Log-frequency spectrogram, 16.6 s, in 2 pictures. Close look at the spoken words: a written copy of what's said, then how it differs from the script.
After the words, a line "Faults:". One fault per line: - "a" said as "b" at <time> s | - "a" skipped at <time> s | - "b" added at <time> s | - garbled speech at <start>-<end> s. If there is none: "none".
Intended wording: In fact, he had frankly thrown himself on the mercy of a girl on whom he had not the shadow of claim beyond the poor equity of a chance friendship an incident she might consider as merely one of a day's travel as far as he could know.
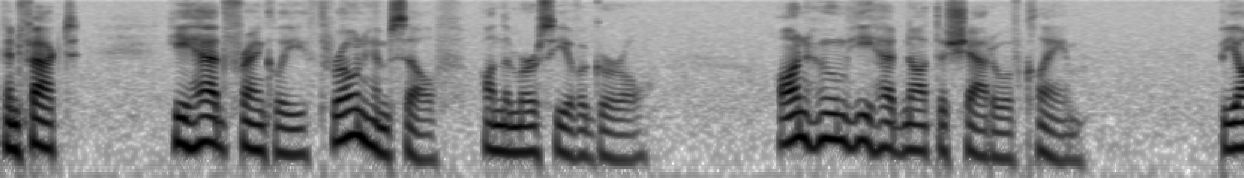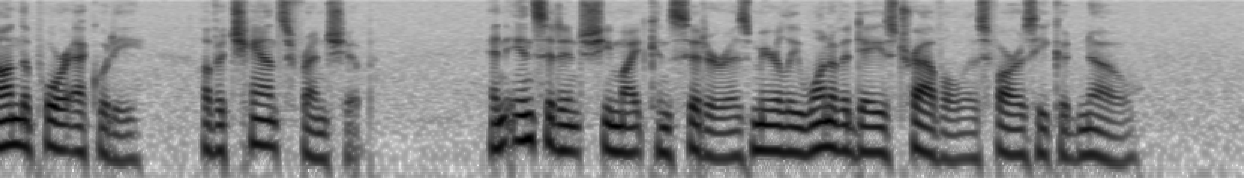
In fact, he had frankly thrown himself on the mercy of a girl on whom he had not the shadow of claim beyond the poor equity of a chance friendship an incident she might consider as merely one of a day's travel as far as he could know.
Faults:
none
